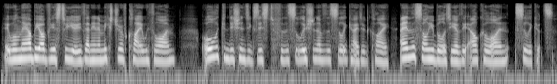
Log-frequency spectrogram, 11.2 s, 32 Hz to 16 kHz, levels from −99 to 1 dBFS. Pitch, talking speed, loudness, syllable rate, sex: 195 Hz, 175 wpm, -19 LUFS, 5.3 syllables/s, female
